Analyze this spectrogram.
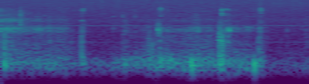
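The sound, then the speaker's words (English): Biting and chewing into a donut heavily coated in sugar: a few soft, crisp crunches spaced irregularly over quiet mouth sounds, all fairly faint. “Oh, there's so much sugar on this donut. How do people eat these?”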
